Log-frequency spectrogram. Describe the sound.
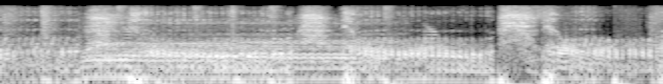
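A person imitates the purr of pet cheetahs with a steady, low, rumbling vocal growl that runs throughout, broken by a few breathy rasps.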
